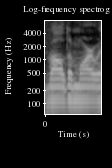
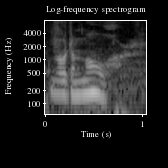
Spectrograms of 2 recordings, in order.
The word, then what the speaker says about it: Voldemort: Yeah, because he pronounces a lot of things correct, like Knuts, and in the first two audiobooks, he pronounces Voldemort without the T. It's not until, like, the movies start coming out that they changed that one. – Voldemort. – Yeah, this is French.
